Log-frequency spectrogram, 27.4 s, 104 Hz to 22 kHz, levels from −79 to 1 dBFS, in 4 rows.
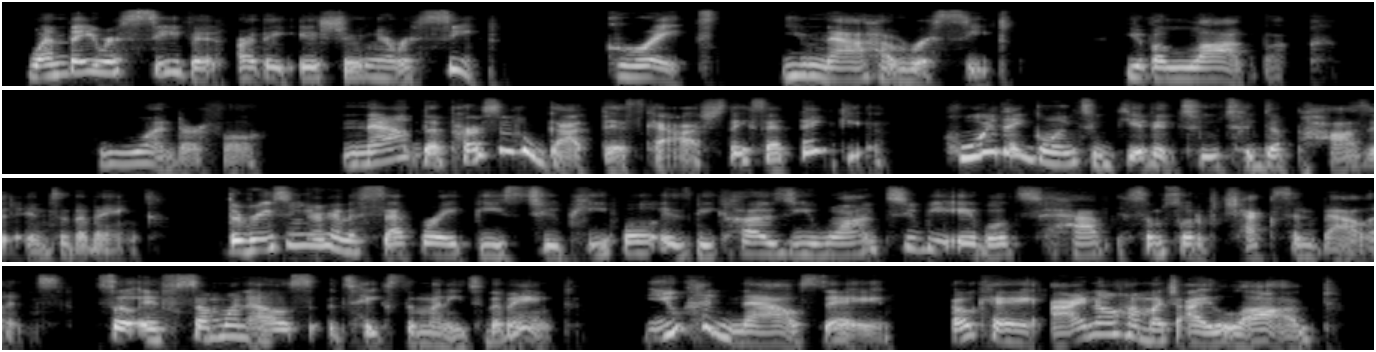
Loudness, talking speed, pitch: -24 LUFS, 195 wpm, 300 Hz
